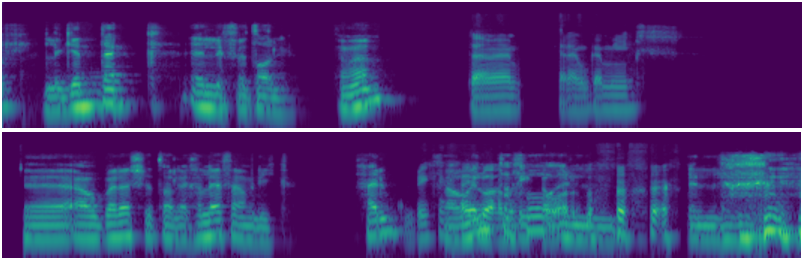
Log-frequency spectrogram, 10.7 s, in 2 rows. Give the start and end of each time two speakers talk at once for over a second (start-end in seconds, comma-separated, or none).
8.0-9.3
